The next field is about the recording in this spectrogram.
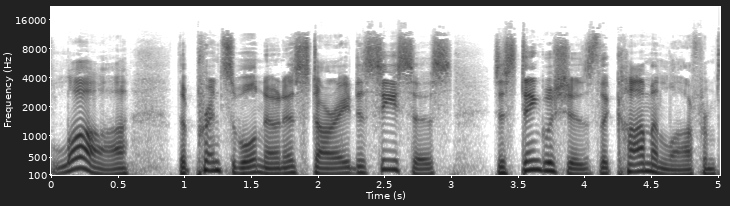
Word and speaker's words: stare decisis: He pronounced it, and I did look it up. It's stare decisis. It's stare decisis. – Latin, and in Latin it means let the decision stand.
